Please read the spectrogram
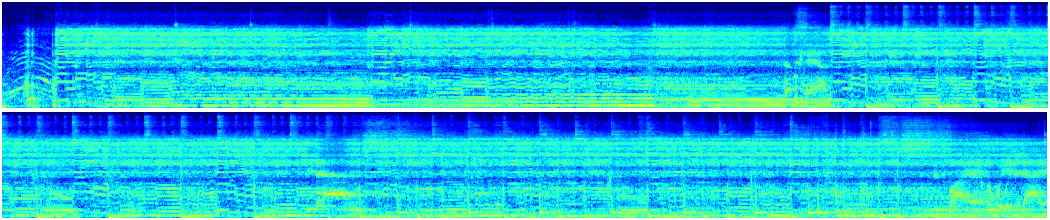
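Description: Heavy metal band playing live: a distorted electric guitar riff with drums and bass kicks in about a second in and runs on, with a singer's vocals over it.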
